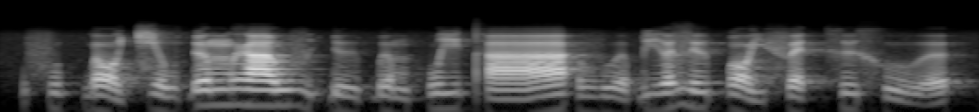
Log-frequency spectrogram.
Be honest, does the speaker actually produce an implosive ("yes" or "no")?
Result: yes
